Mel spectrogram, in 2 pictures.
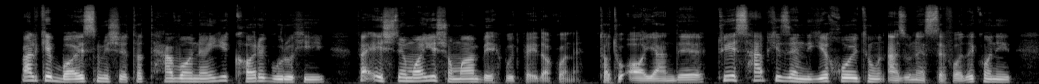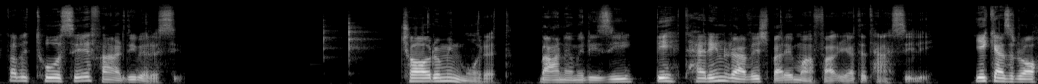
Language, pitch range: Persian, 110-145 Hz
